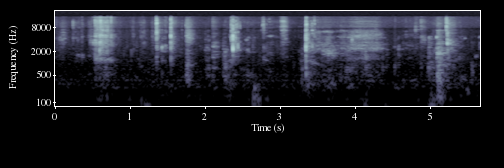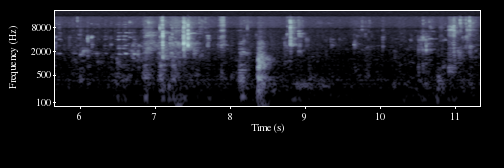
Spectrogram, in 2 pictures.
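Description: Wet, crunchy chewing of food dipped in Chick-fil-A sauce: many irregular clicks, smacks and bites in uneven bursts, sometimes loud and sometimes trailing off into quiet gaps.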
